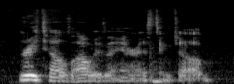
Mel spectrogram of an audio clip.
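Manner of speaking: dry, tongue-in-cheek sarcasm. Remarking on retail work after a work story: sarcastic. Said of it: "she says with sarcasm".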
